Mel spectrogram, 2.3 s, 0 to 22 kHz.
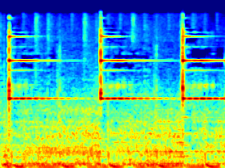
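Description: Small thumb-lever bicycle bell on a DYU D3F e-bike's handlebar, flicked three times about a second apart, each strike ringing on in a clear ding.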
